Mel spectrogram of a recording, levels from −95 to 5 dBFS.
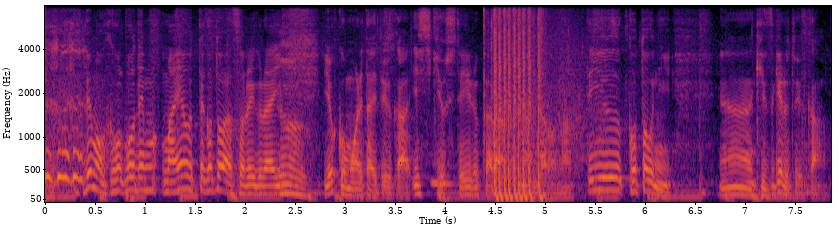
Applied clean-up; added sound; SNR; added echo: none; Gunshot, gunfire; 8 dB; none.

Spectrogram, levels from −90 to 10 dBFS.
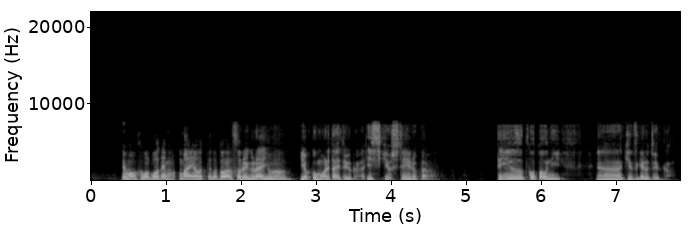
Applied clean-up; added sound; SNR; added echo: neural mask model DeepFilterNet 3.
